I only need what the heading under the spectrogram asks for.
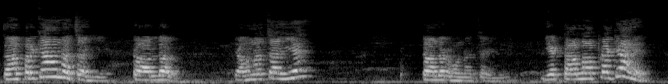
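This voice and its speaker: A man's voice: very high voice, sing-song, normal speed, fairly bright tone, distant mic. Echoey man teaching grammar. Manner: repetitive, asks students questions and answers them. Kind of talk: classroom lecture for exam prep. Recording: echoey room, voice away from mic.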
